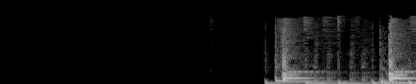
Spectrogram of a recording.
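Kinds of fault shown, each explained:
AAC compression: the music was likely passed through a low-bitrate AAC-LC encoder, consistent with about 24 kbps, which discarded everything above 10.1 kHz and coarsely quantised the rest, so the track sounds plainly dull and smeared, with a warbling, fizzy texture on sustained sounds.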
